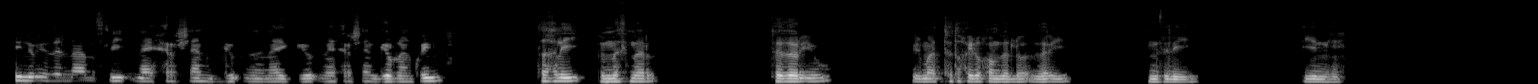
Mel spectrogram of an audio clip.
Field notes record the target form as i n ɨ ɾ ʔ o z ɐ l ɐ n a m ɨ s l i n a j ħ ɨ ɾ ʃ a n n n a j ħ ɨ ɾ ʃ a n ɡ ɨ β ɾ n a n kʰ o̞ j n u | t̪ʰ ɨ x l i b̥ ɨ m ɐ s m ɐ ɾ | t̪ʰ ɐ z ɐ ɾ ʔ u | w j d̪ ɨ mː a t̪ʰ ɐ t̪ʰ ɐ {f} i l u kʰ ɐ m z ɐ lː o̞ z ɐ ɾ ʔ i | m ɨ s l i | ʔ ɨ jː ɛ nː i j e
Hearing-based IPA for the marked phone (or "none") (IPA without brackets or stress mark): x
